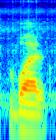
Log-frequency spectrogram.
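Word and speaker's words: boil: पढ़ेंगे बॉयल क्या पढ़ेंगे बॉयल यहां पर या का साउंड बहुत ही कम होता है जैसे ये क्या कयल तो या या का साउंड बिल्कुल कम रहेगा क्वाइल बॉयल इसे क्या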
